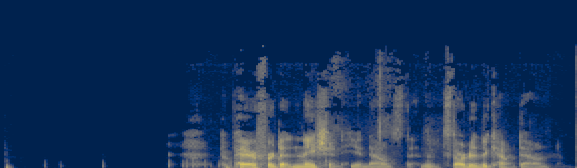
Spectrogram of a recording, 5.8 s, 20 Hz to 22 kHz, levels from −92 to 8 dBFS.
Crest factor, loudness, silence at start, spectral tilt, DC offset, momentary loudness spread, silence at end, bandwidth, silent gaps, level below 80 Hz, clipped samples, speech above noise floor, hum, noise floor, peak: 20 dB; -19 LUFS; 0.05 s; -5 dB/octave; under 0.1%; 18 LU; 0 s; 15 kHz; none; -62 dBFS; under 0.1%; over 70 dB; none; under -90 dBFS; -2 dBFS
